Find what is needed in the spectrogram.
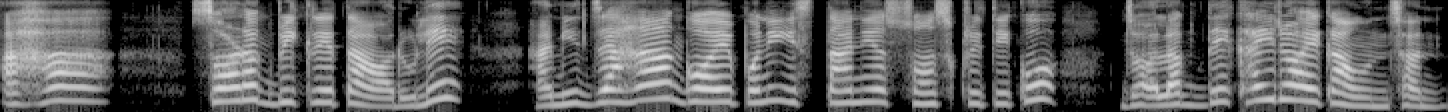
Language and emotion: Nepali, happy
